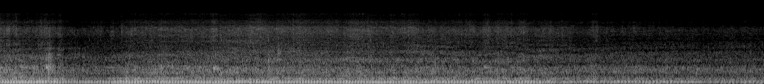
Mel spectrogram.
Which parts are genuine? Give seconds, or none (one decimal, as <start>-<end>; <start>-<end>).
0.0-0.7; 4.2-7.6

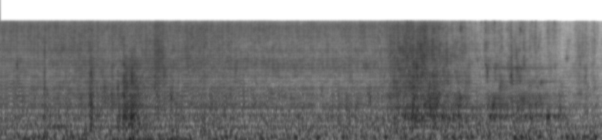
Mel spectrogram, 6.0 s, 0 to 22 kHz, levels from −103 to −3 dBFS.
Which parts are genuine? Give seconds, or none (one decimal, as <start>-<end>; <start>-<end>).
none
